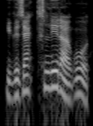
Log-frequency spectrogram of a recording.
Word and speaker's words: exactly: CTLY 중에서 이 미국식 발음은 T를 유독 싫어하기 때문에 이 T를 날립니다. T를 날리면 이제 끝발음으로 C가 남게 되죠. 이 C가 이 반모음 Y 위에 L과 함께 올라타면서 exactly 이렇게 발음을 하게 됩니다. exactly라고 T 발음을 살릴 필요가 없고요. T를 날리고 C 발음을 끝발음으로 사용합니다.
